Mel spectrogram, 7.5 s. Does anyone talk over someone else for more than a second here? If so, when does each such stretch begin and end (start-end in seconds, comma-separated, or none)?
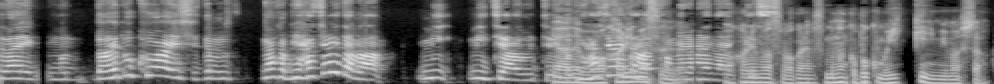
4.1-5.9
